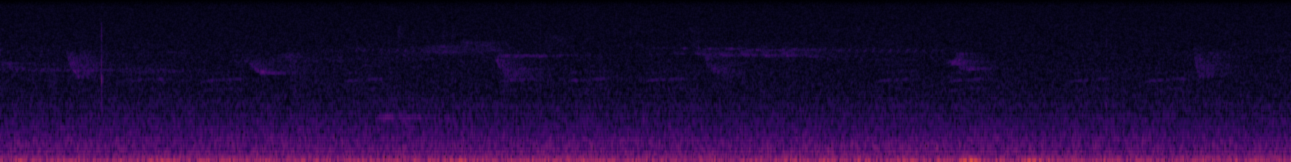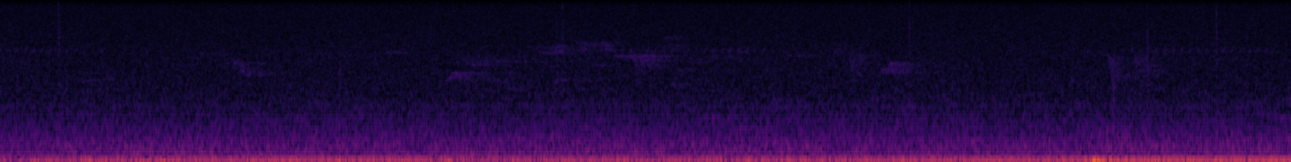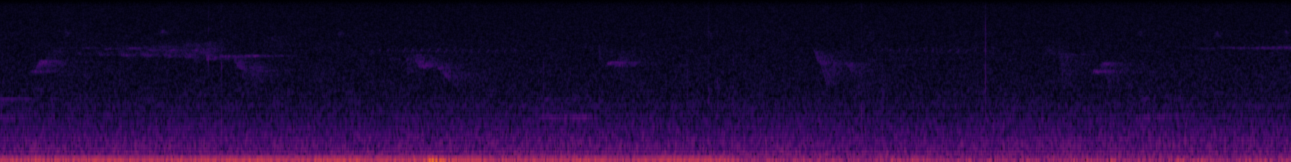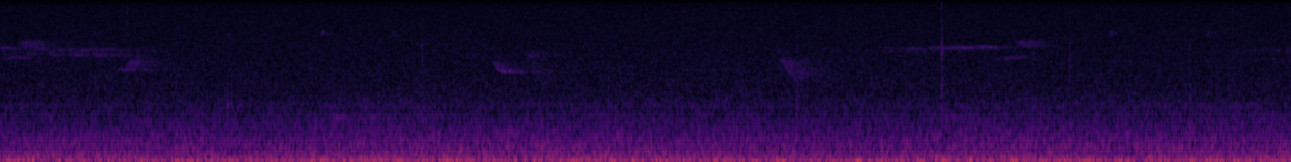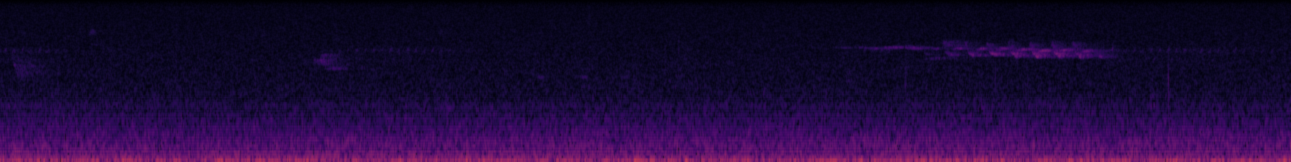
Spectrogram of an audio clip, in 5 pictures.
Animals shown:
Red-breasted Nuthatch (Sitta canadensis), Yellow-rumped Warbler (Setophaga coronata), Dark-eyed Junco (Junco hyemalis), Blue-headed Vireo (Vireo solitarius), Black-throated Green Warbler (Setophaga virens)

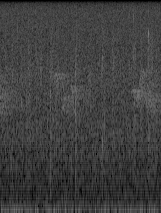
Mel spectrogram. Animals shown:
Red-eyed Vireo (Vireo olivaceus)

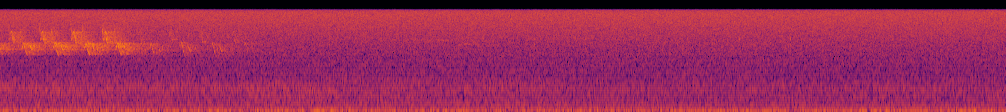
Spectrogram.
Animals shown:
Black-throated Green Warbler (Setophaga virens), Ovenbird (Seiurus aurocapilla)

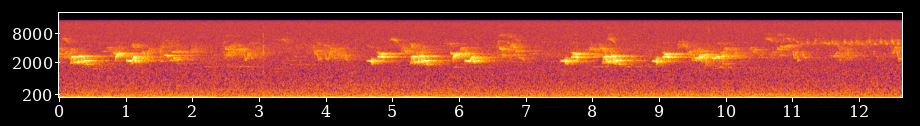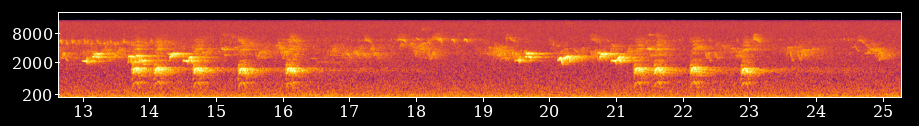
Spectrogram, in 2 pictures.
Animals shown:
American Robin (Turdus migratorius), Eastern Kingbird (Tyrannus tyrannus), Red-eyed Vireo (Vireo olivaceus), American Crow (Corvus brachyrhynchos)

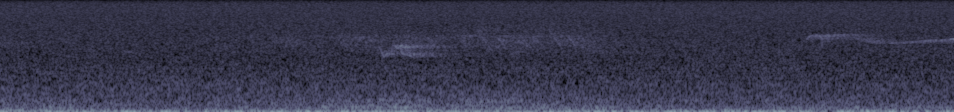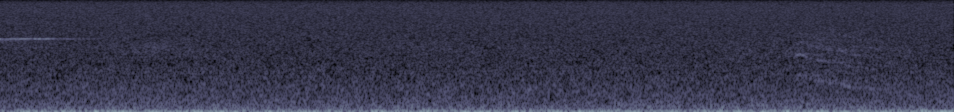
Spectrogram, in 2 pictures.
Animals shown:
Eastern Wood-Pewee (Contopus virens), Blue-headed Vireo (Vireo solitarius), Yellow-bellied Sapsucker (Sphyrapicus varius), Ovenbird (Seiurus aurocapilla)

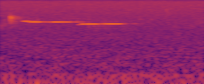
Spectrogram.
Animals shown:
Black-capped Chickadee (Poecile atricapillus), Scarlet Tanager (Piranga olivacea)

